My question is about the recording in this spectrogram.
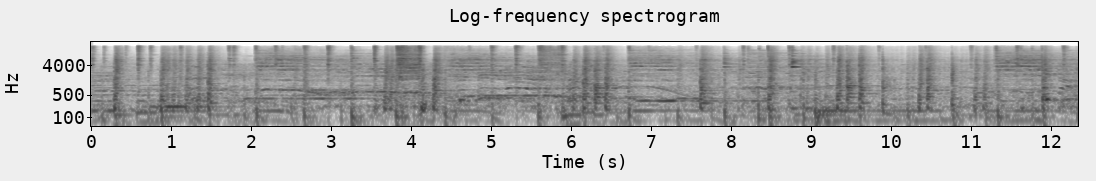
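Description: Acoustic drum kit played with sticks at close range, a steady driving beat of bass drum, snare and cymbal strikes, over a live band's music.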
